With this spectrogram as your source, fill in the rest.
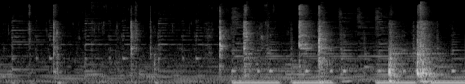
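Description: About two kilos of beef go into a pot of cooked masala, with wet drips, soft plops and clinks of a utensil against the pot over a low steady hum.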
